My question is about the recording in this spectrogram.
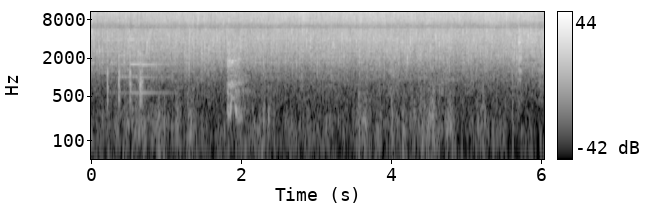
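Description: Chuck roast, onions and olives sizzling in hot oil in a cast-iron Dutch oven over a wood fire, a steady frying hiss. A few light clinks ring out near the start, and there is a sharp knock about two seconds in.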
